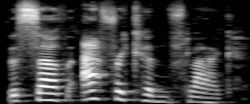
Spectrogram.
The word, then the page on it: the south african flag: British English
